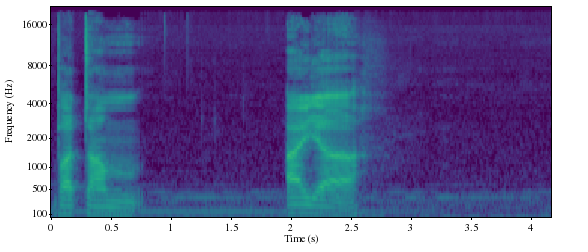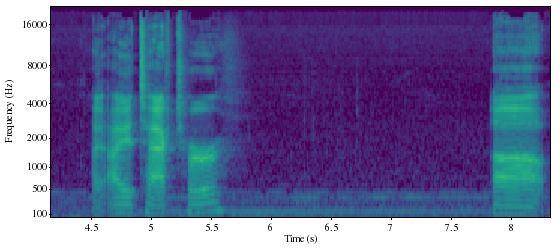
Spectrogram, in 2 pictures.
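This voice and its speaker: Man playing a slow, halting serial killer. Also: lowish voice, fairly even intonation, sharp tone, faint music behind, full character voice. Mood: halting confession. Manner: halting, stammering, evasive, politely matter-of-fact. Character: soft-spoken, hesitant male serial killer confessing his crimes. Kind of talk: improvised online game roleplay.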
